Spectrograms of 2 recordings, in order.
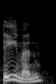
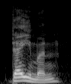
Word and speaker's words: Damon: It would have been enough to strap a Matt Demon. Damon. Damon. I always think I'm saying demon with a with an accent when I pronounce his name.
